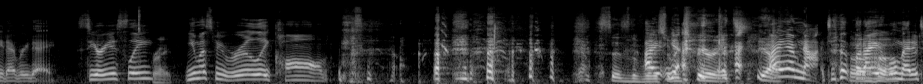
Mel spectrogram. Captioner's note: laughs, "NO."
